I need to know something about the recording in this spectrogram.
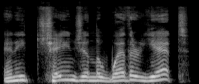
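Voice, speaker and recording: A man's voice: high-pitched, steady tone, normal speed, dark tone, dry recording, studio quality, pitched above the performer's own voice, lightly acted. A man reading a storybook role as a wary, businesslike male bush pilot talking over the radio. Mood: anxious.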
